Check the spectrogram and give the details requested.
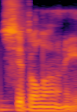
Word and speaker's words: Cipollone: Cipollone, is that how it's pronounced? Pat Cipollone, the White House Cipollone. Cipollone. Cipollone, yeah.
